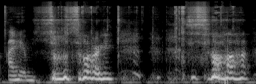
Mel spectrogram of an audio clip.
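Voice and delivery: loud, high laughing sorry; giggling loud apology, real. Real, not acted. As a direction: crack up while apologizing. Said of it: "laughing at own slip".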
